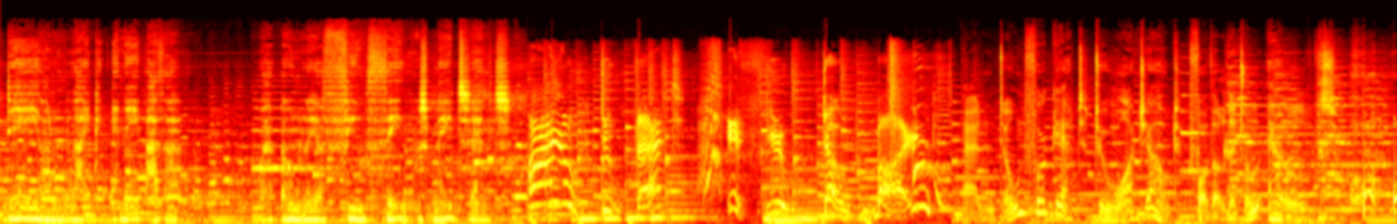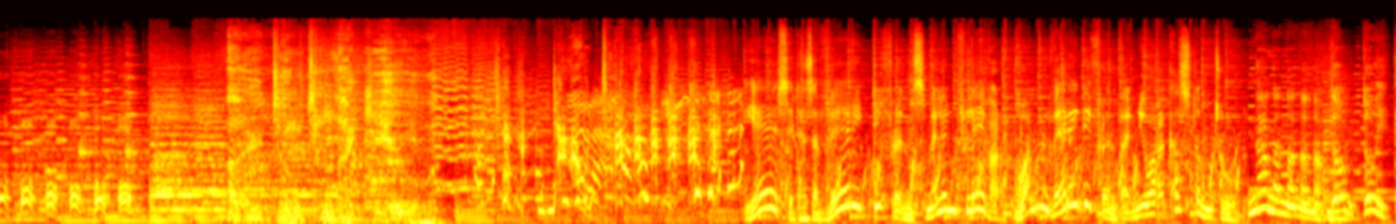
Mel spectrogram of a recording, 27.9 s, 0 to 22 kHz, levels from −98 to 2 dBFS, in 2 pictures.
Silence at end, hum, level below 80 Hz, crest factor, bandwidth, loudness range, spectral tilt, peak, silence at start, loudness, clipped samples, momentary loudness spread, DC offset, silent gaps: 0 s; none; -28 dBFS; 16 dB; 15.5 kHz; 4 LU; -4 dB/octave; 0 dBFS; 0 s; -16 LUFS; under 0.1%; 7 LU; under 0.1%; none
